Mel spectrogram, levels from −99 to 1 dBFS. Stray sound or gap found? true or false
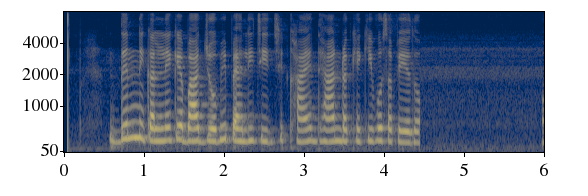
false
